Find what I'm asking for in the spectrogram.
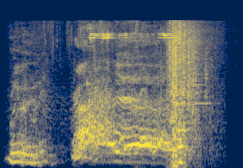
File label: Abomination death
